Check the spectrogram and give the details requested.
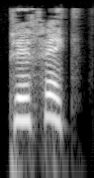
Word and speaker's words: prefekt: Att vara To be prefekt. means prefect or head, as in head of a department. Pronounced Prefekt. with a distinct emphasis on the first syllable.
